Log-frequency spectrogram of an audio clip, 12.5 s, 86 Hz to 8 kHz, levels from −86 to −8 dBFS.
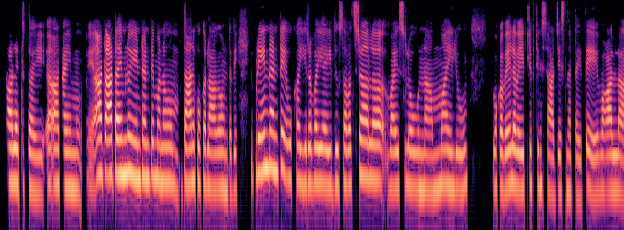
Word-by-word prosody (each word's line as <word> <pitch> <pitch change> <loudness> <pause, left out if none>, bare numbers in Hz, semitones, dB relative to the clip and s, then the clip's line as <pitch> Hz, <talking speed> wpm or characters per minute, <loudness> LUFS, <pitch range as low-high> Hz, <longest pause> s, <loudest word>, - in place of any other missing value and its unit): తలెత్తుతాయి. 205 -4 +1 0.2
ఆహ్, 215 - +1
ఆ - - +3
టైము 200 -1 -2 0.3
ఎహ్, 260 +1 +6
ఆ - - +11
టైములో 255 +1 +5
ఏంటంటే 240 0 0
మనము 225 -1 0 0.3
దానికొకలాగా 210 -2 0
ఉంటది. 190 0 -6 0.3
ఇప్పుడేంటంటే 275 +2 +2 0.2
ఒక 230 - -25 0.2
25 215 -1 0
సంవత్సరాల 235 +3 +1 0.4
వయసులో 200 +1 -2
ఉన్న 195 0 -3 0.2
అమ్మాయిలు 200 0 -3 0.7
ఒకవేళ 205 +1 +1
వెయిట్ 195 -1 -2
లిఫ్టింగ్ 210 0 -7
స్టార్ట్ 180 -3 -4
జేసినట్టయితే 180 0 -6 0.3
వాళ్ళ 185 0 +1
210 Hz, 115 wpm, -21 LUFS, 195-225 Hz, 0.7 s, ఆ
